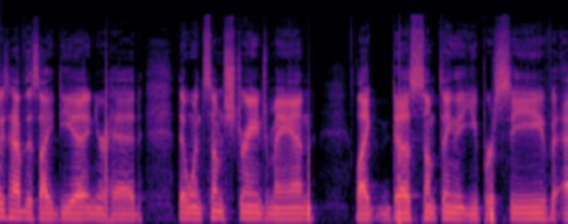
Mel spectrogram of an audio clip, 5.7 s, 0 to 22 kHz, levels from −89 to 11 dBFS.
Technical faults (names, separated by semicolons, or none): loud pop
